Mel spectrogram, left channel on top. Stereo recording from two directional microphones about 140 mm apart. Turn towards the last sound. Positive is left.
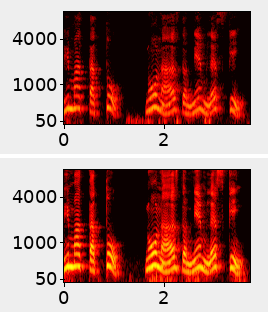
turn(degrees=-45)  # may be behind; listen again after turning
